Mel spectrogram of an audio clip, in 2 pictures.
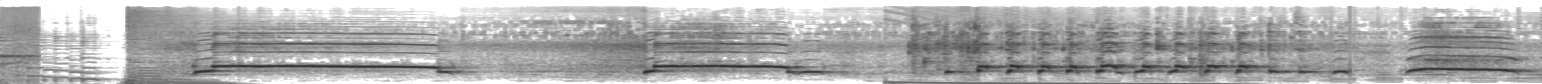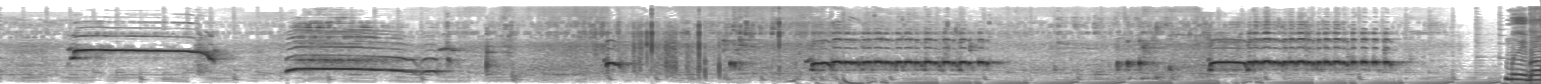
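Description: Peruvian clay whistling vessels (double-chambered water whistles with bird figures) sounding a string of animal-like whistled notes, each one to two seconds long, some held steady, some warbling, and one sliding up to a higher pitch.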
